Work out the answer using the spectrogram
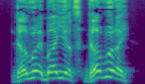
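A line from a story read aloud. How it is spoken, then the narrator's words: Yelling. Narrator (Russian): орал кто-то из кладбищенских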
